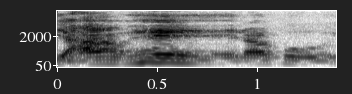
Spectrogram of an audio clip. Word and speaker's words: 야훼: 단어의 원본은 모음이 없어요 이스라엘 고대어는 모음이 없었어요 그래서 보통 읽기를 야외라고 읽어요 우리나라 말로 번역해서 여호와라고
